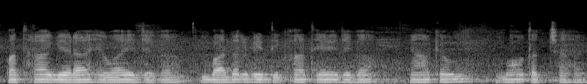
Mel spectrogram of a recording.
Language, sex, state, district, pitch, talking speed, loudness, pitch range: Hindi, male, Chhattisgarh, Bilaspur, 110 Hz, 165 wpm, -18 LUFS, 110-115 Hz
